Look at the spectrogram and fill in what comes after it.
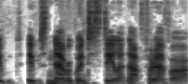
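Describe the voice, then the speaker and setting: A woman speaks at a medium pitch and a fairly quick pace. Her tone is bright and sharp, the sound dry and close with no echo. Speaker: mental health blogger. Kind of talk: interview. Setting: remote call. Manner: at ease.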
